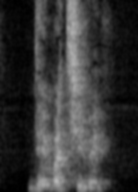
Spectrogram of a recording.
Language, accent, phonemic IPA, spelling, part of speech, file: French, Canada, /de.mɔ.ti.ve/, démotiver, verb, LL-Q150 (fra)-démotiver.wav
- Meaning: to demotivate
